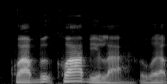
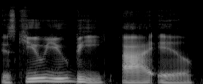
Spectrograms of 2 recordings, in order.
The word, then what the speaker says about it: Qubilah: Quabula, which I read in that summary just a few minutes ago. Quabula. Please forgive me if I'm not pronouncing that right. It's Qubilah. I just wanted to spell it again.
